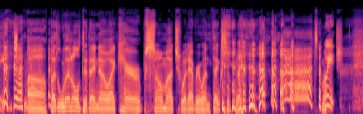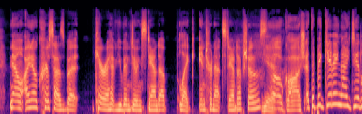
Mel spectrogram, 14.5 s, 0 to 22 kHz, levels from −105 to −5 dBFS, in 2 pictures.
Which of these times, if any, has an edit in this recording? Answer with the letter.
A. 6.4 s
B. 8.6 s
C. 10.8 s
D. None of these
A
